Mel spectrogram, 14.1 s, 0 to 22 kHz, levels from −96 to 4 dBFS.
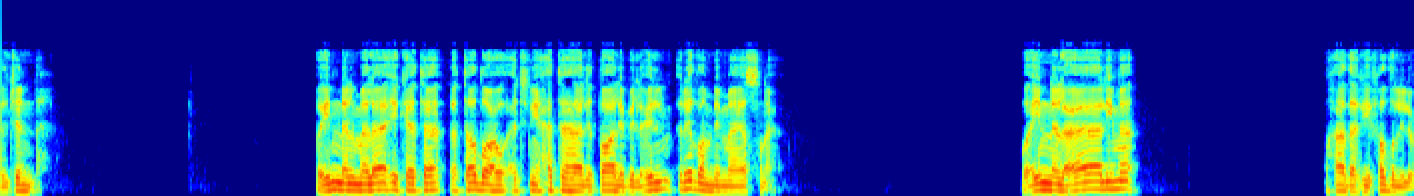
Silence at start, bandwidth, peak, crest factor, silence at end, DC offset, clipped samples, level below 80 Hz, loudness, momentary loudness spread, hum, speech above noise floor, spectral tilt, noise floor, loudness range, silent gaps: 0 s; 8 kHz; -2 dBFS; 18 dB; 0 s; under 0.1%; under 0.1%; -62 dBFS; -17 LUFS; 9 LU; none; 65 dB; -6.5 dB/octave; -81 dBFS; 7 LU; 1.06-1.87 s, 2.38-2.54 s, 2.69-3.15 s, 8.40-8.84 s, 9.03-10.20 s, 11.95-13.22 s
